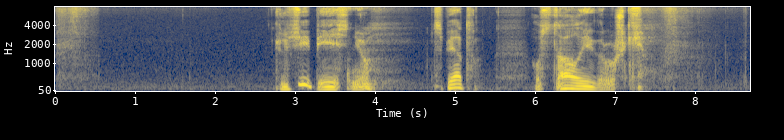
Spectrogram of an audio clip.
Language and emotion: Russian, sad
